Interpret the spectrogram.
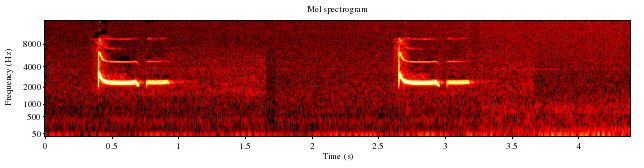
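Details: Common Redshank call: two drawn-out, melancholic whistled calls about two seconds apart, notes slurred into one another, each slightly falling then a shorter note, the call behind its Dutch name tureluur; soft background hum.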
